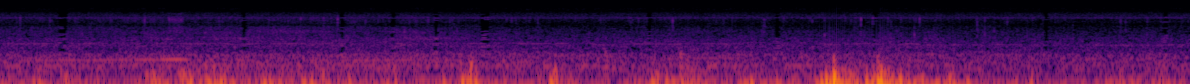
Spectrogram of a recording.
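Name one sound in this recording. Wind rumbles and buffets against a microphone while riding outdoors.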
